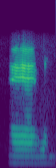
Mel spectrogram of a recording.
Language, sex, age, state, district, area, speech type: Tamil, male, 60+, Tamil Nadu, Madurai, rural, conversation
